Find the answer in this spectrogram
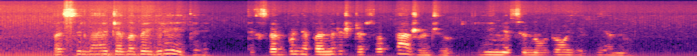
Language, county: Lithuanian, Panevėžys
